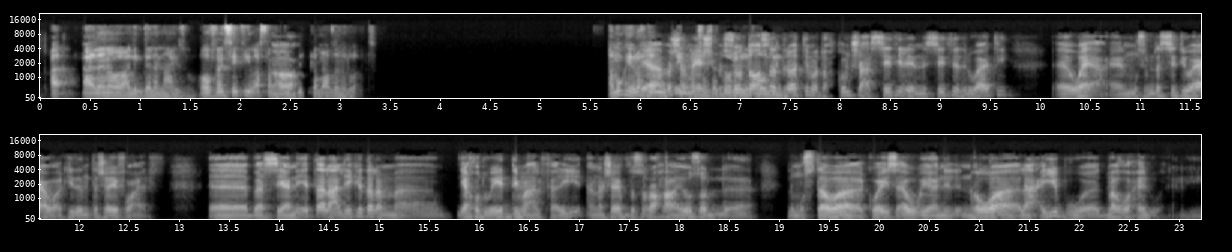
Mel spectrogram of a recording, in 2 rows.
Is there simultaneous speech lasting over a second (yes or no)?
yes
